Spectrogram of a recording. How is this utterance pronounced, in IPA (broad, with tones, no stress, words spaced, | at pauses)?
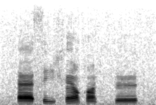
æ˨si˦˨xɛ̃˦˨qʷẽ˨ kːø˧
